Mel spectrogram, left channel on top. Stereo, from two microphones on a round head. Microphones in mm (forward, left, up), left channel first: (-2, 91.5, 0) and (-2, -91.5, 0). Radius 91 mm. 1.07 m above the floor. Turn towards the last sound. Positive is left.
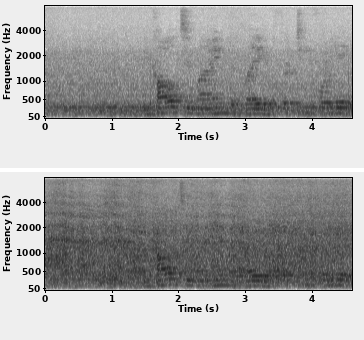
turn(degrees=-30)  # may be behind; listen again after turning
